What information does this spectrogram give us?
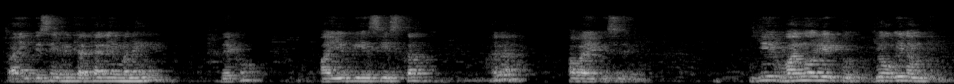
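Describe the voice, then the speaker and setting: A man teaching a chemistry lesson, repeating key terms and asking himself rhetorical questions, recorded in a room from a distance. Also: on the high side. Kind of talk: classroom lecture. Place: classroom or coaching room. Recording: very echoey room, mic at a distance, faint noise.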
